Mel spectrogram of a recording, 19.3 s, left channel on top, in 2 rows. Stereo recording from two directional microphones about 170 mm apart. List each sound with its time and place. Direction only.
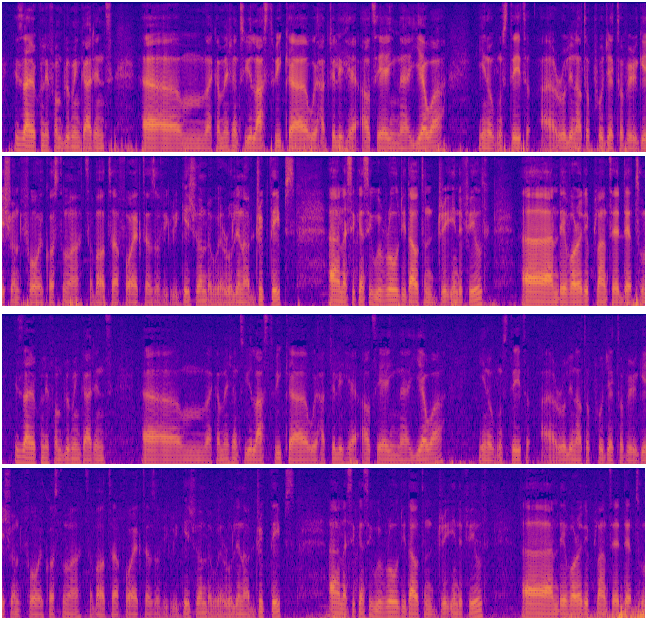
0.2 s speech: 10° left (ahead or behind)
